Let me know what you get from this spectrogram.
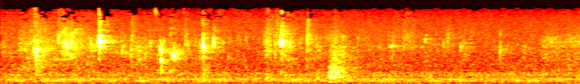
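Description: Close-miked eating sounds: wet chewing and lip smacks, a scatter of short clicks through the first few seconds and one fuller smack about three seconds in, over a faint steady low hum.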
